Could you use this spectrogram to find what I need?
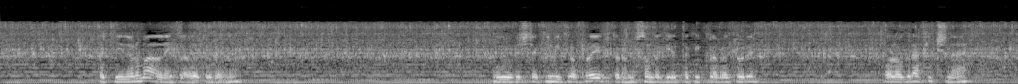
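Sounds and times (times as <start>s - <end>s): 
tap water running over a dirty plate being washed: 0.0s - 10.1s
speech: 1.0s - 2.6s, 4.9s - 7.8s, 8.8s - 9.8s.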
